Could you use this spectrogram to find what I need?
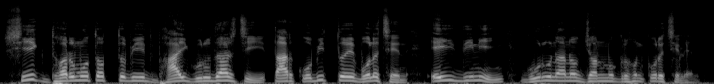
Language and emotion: Bengali, neutral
